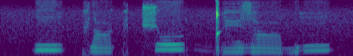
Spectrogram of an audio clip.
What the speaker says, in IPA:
ŋi˦kɾɑ˨k t͡ʃo˦u̯ ɡ͡ǃɛ˨zɑ˨bi˦

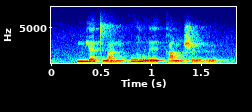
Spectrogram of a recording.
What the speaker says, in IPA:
mjɛ˥˩t̪wa˧˥n ku˥lwe˧˥ɪ̯kɑ˧˥ŋ ʂɻ̩˨˩˦

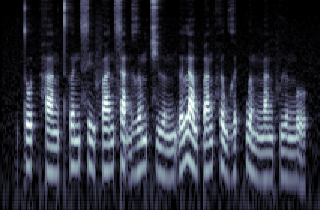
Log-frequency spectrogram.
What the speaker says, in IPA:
t̪o˦˥t̚ha˧ŋ t̪ʰə˨˦nsi˨˩fa˨˦nsa̰˧˨n ɣə˧mt͡ɕɨ˨˩ə̯ ŋḭ˧˥ə̯ la˨˩wɓa˨˦ŋhə˧˩w ɣə˦˥t̚hwə˨˩m ŋa˨˩ŋfɨ˨˩ə̯ŋo˧˩˨

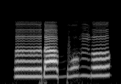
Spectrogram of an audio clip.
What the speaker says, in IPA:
əː ɾabɔ̤ŋʌ

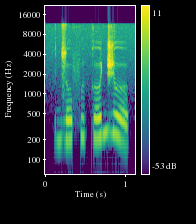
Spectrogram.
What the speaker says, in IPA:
d͡zʊ fɯkɤ d͡ʒɤ

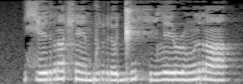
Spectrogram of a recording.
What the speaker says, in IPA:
çerɐ̃ ɬẽ burɵd͡ʒi hile ɹũrã

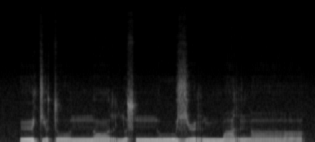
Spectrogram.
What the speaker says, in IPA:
ʏːtʲotoː nːɔːrʎos nːuː zʲə˞r mːɑr ŋɑː

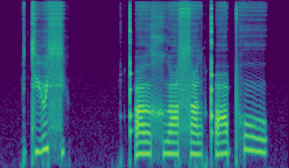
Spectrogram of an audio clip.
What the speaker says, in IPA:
tʲø˨˦sʲ | qʼɯ˩ɐ̯xɯ˩ɐ̯ sˤi˩lqʼɑ˨˦pʰo˥˧

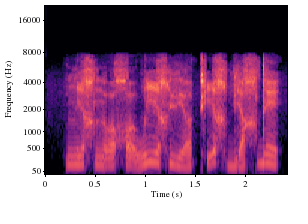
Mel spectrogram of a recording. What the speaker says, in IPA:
ni˨˦χno̰˨˦χo̰˨˩wiː˥˧χ vʲʌ˨˩˦kʼḭ˧˥˧χ bʲa˨˩χde˥˧

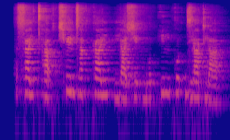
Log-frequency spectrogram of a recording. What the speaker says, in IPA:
sa˧jt̪ʰa˨ʔ t͡ɕʰẽ˦d͡zã˦t̚ka˦j | ja˨˩ɕe˨ʔbo˨ʔ ki˥˧ŋko˦t̚d͡zja˧kja˨˩

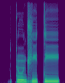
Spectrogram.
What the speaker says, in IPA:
tũ˧d͡ʒi˦ ti˦

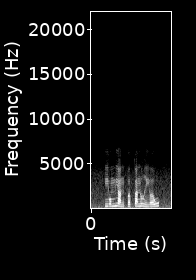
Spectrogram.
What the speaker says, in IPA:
jo˧˥mja˨˩˨nt̪əː˧˥t̪a˧˥n vi˨˩˨jəː˧˥w

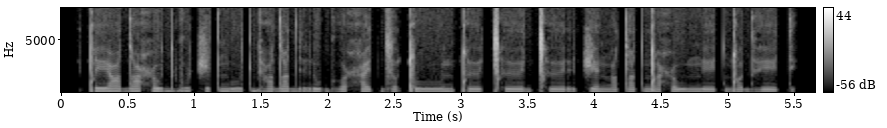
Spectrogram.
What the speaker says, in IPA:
ǃeːdˤi ħud ɡut͡ʃɛtŋuːt ɡʱidˤid ruɡʱo ħɛtd͡zɔ ǃuːn ǃɘːǀʰɘːd ǀʰɘːrt͡ʃɛŋɔ tˤutŋ͡ǃɐħuː ŋeːtŋ͡ǃɔdʱet

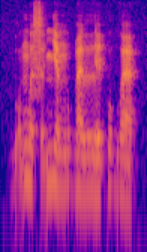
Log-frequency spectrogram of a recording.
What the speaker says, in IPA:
ɡɔ̰ŋʷæ sə̰ nʲæŋʷebæ lːepoɡʷæ

